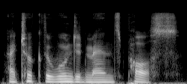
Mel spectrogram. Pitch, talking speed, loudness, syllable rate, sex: 115 Hz, 190 wpm, -16 LUFS, 4.8 syllables/s, male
